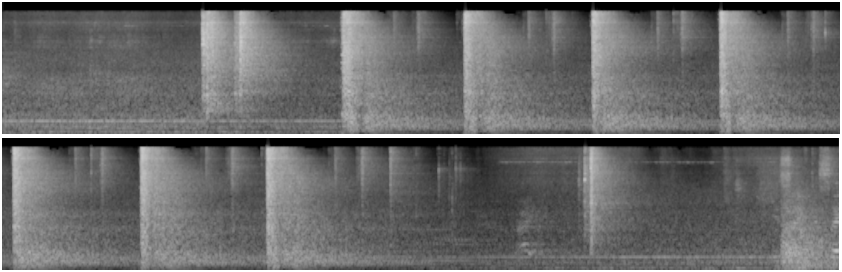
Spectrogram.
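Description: Kel-Tec KSG pump shotgun firing mini shells: about ten sharp, loud reports spaced roughly a second or so apart, each with a short ringing tail, plus a few quieter clunks near the end.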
